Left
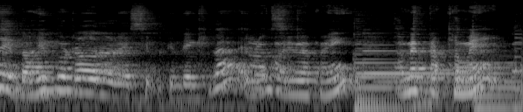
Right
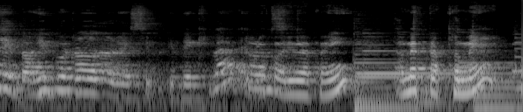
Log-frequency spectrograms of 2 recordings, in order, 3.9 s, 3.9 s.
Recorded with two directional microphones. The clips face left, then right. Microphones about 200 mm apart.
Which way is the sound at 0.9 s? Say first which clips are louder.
Left 1 dB; 10° left (ahead or behind).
